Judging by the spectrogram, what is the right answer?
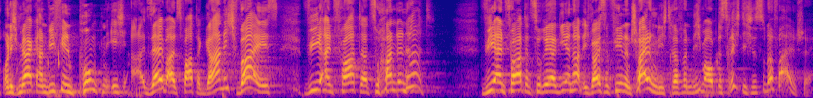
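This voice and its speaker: A high-pitched male preacher from Romania delivers a sermon with emphatic fervour. He keeps asking the congregation questions and punctuates his points with quick interjections. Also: lively intonation, a bit bright, breathy edge. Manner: emphatic, fills with "hey" and "ey"; speaks straight to the congregation with questions. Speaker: pastor.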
